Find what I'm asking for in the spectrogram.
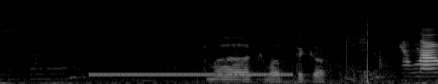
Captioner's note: telephone ringing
